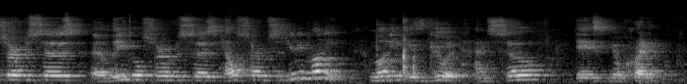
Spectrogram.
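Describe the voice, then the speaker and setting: A man with a high pitch speaks with lively intonation. Noticeable background noise and audible room echo are present. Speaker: financial educator. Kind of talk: lecture. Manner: fast; animated.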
